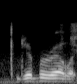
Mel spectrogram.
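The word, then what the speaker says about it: gibberellic: changes the way give us the proper pronunciation slow one time. Is it gibberillic? Yep. Gibberelic. Gibberillic. Gibberelic. Okay. Gibberelic.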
